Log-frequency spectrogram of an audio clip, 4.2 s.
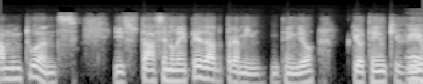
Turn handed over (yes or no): no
